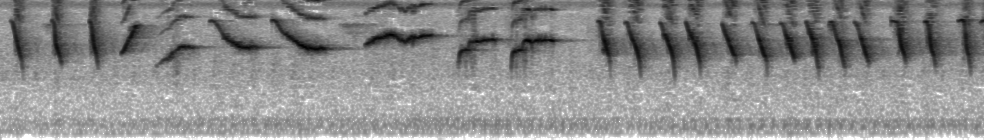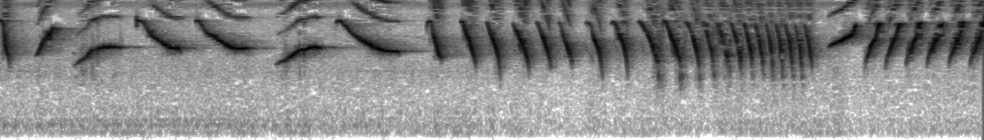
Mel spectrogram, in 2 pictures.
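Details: Belgian canary in full song used as a training guide: rapid trains of bright sweeping notes, clipped whistles and short rolls run almost without pause, one buzzy burst near the end, low hum in the background.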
